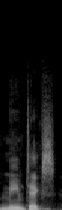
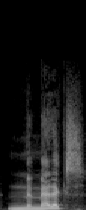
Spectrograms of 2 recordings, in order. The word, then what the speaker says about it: memetics: It pronounced meme ticks. Memetics, not meme ticks.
